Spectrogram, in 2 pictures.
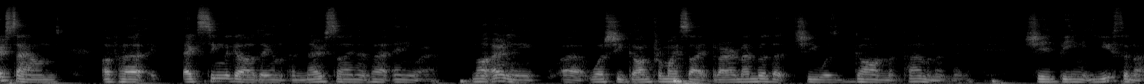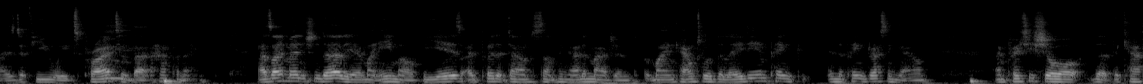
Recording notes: APOLOGIES ONCE AGAIN FOR AUDIO.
